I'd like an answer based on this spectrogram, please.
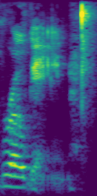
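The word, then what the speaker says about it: grosgrain: it's gr o s gr AI and it's pronounced Rogaine so whatever size you want honestly the easiest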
